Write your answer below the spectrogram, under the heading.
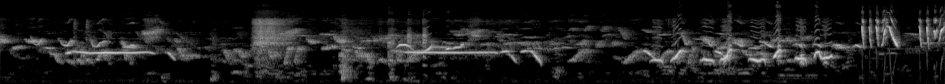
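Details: Young white-rumped shama, five months old, practising its song: rambling warbled and whistled phrases, a held whistle, and rapid twittering runs, with short noisy bursts and faint background talk.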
